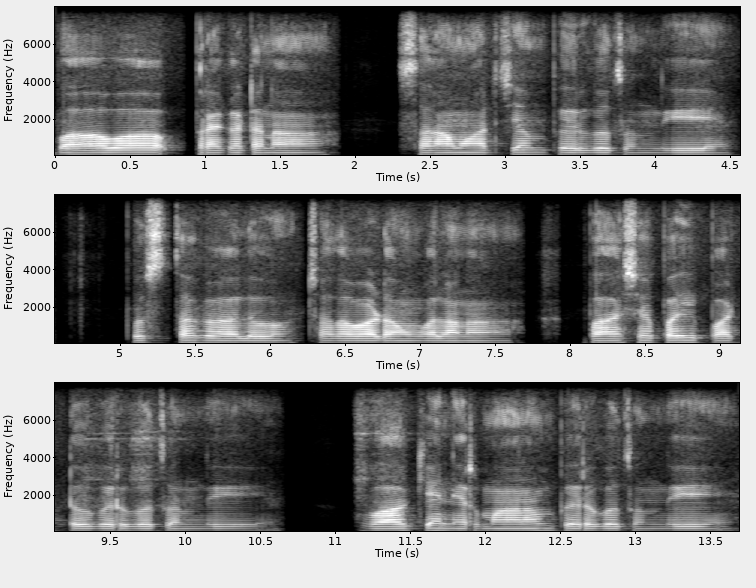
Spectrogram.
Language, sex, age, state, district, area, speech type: Telugu, male, 18-30, Andhra Pradesh, Kurnool, urban, spontaneous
